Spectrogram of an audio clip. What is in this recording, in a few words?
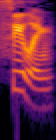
Cloud Ceiling, ATIS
